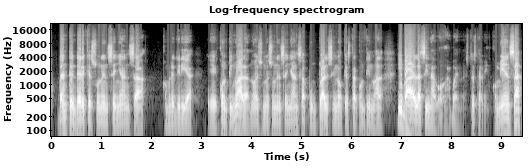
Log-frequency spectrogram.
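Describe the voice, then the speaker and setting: Priest preaching a homily: low, expressive male voice, dry recording, explains step by step. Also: no echo. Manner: explanatory, with frequent tag questions.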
